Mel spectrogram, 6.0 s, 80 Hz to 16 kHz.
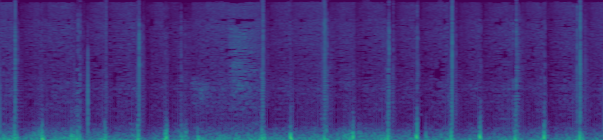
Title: ASMR Heartbeat Sound | Heartbeat Sound ASMR | 2022-02-16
